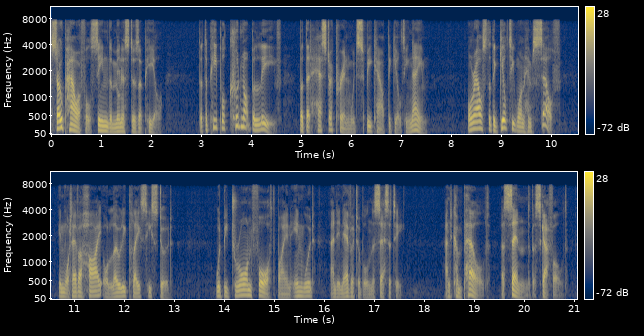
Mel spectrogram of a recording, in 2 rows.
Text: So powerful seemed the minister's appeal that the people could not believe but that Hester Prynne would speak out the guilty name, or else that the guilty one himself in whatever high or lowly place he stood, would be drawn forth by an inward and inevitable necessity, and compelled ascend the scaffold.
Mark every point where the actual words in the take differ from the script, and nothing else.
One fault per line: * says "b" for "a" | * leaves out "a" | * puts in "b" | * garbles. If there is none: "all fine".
all fine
